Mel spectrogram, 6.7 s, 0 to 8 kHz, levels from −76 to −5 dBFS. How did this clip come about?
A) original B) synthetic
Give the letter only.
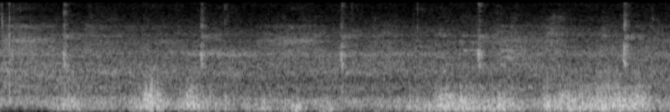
A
